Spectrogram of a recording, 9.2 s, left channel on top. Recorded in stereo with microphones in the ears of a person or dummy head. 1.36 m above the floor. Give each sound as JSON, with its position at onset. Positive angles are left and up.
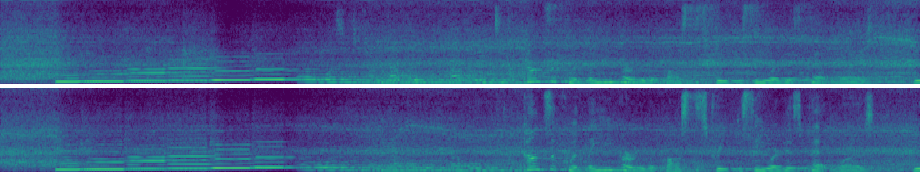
{"t": 0.6, "sound": "a flute", "side_deg": -20, "distance_m": 1.0}
{"t": 3.0, "sound": "a woman speaking", "side_deg": 80, "distance_m": 5.0}
{"t": 5.2, "sound": "a woman speaking", "side_deg": -40, "distance_m": 1.4}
